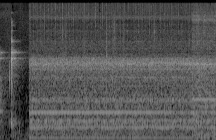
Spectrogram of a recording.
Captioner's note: lathe whirring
